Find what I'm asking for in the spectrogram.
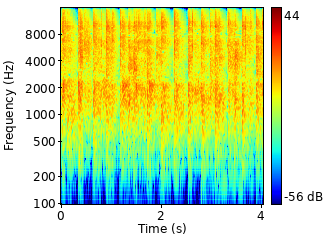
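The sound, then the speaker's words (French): An audience claps in unison during a thanksgiving worship service, keeping a steady rhythmic beat of sharp, loud claps that repeat evenly throughout. “Avant de commencer, est-ce que nous pouvons acclamer la présence de Dieu?”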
